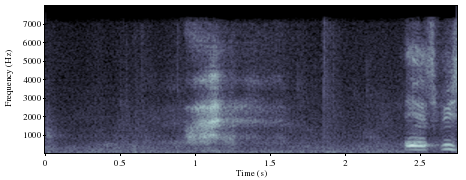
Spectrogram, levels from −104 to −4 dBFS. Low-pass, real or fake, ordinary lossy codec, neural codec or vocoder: 7.2 kHz; fake; AAC, 48 kbps; codec, 16 kHz, 0.8 kbps, ZipCodec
